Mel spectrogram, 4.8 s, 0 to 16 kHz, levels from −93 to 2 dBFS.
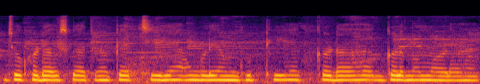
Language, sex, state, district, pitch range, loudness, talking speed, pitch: Hindi, female, Haryana, Jhajjar, 185-195 Hz, -15 LUFS, 225 wpm, 190 Hz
